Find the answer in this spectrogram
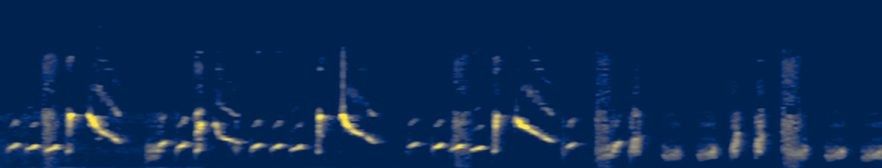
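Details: Wild greater green leafbird singing at Alas Purwo, Banyuwangi: varied bright whistled notes and sharp downslurred phrases, several high falling sweeps, then a run of short scratchy notes, with a faint low hum beneath the first half.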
